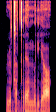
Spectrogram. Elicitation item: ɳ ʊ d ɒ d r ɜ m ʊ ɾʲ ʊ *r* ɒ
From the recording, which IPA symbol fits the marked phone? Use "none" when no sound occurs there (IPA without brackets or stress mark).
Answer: ɾʲ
